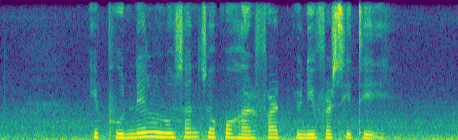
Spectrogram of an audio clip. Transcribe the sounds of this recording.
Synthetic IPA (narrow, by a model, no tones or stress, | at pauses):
ʔib̥ṳnelulusansɔkɔɦarfard̪unifərsit̪i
